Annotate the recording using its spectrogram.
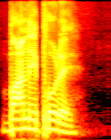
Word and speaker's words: pani puri: How do I say it then? – Like Bani. – Oh, is it Bani? – No, Bani. – Bani puri. – It's a P and a B at the same time.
